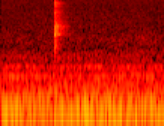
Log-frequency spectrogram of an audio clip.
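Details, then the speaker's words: A single sharp click as the coloured base of a Turbuhaler inhaler is twisted one way and then back, showing the dose is loaded and ready, in a COPD inhaler technique demonstration. "صدای کلیک رو میشینید یعنی دستگاه یعنی دارو آزاد شده و آماده است برای استفاده کردن"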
